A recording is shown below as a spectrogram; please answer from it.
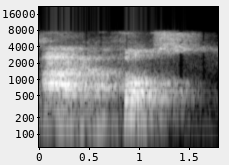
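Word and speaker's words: ἀγαθός: Agathos significa bueno. ¿El acento agudo en qué sílaba está? ¿Cuántas sílabas tiene? 3 sílabas. Por tanto, esta palabra la llamaremos, si el acento agudo está en la última sílaba. Claro, entonces aquí tenemos una palabra oxítona. La segunda palabra, ¿cómo se lee?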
